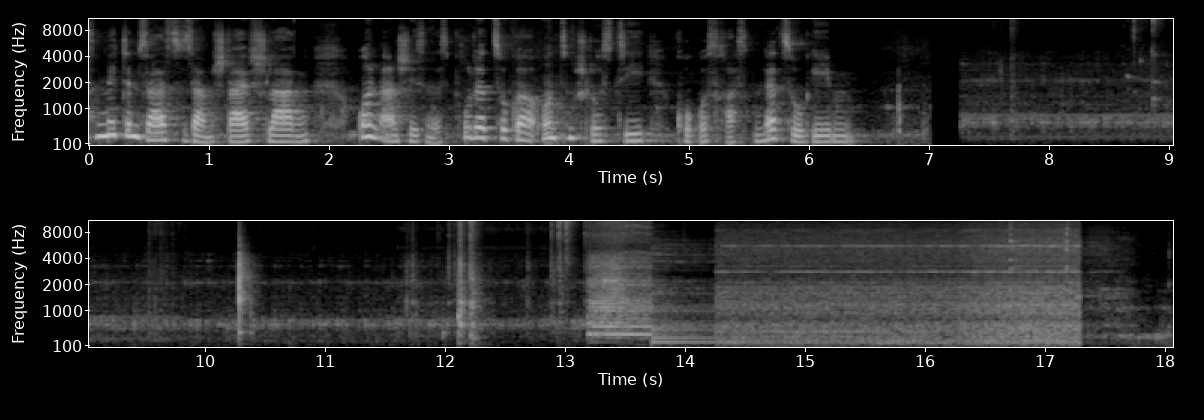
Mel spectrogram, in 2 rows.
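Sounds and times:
stand mixer whisking: 13.2s - 17.3s.

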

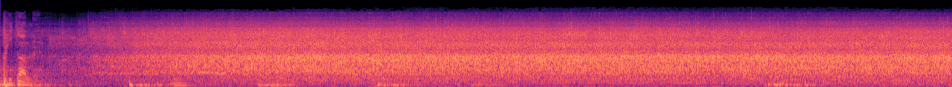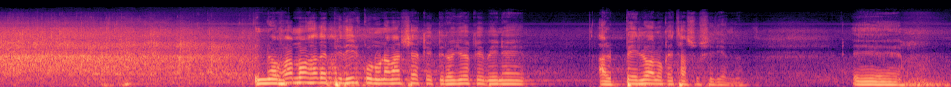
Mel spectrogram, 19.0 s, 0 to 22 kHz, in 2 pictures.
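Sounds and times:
audience applauding: 0.5s - 12.2s.

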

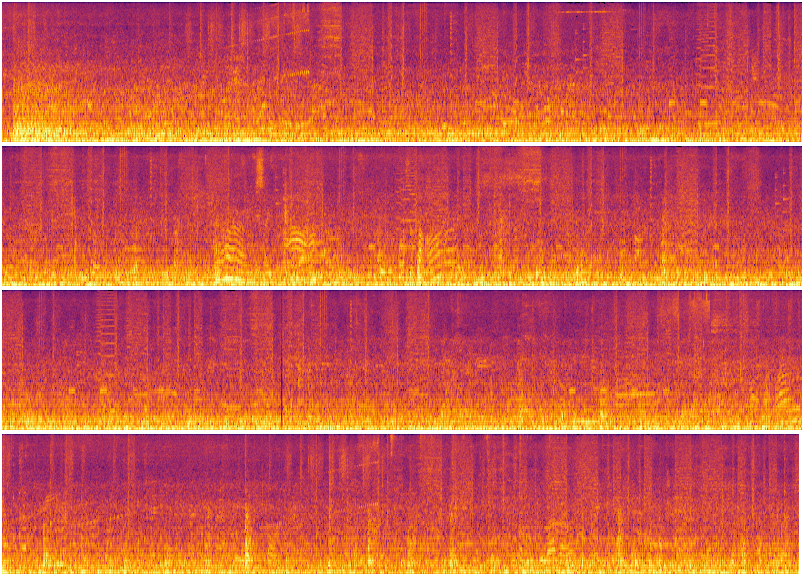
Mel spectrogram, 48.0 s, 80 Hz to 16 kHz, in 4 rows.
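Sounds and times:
city background noise: 0.0s - 47.9s
people's voices: 0.0s - 47.9s.

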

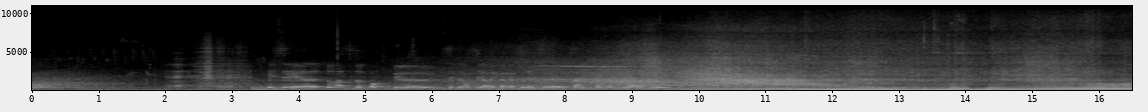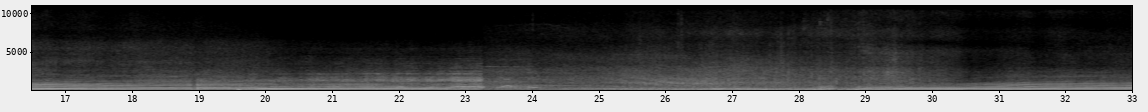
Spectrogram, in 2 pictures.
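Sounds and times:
race car engine accelerating: 7.2s - 33.0s.

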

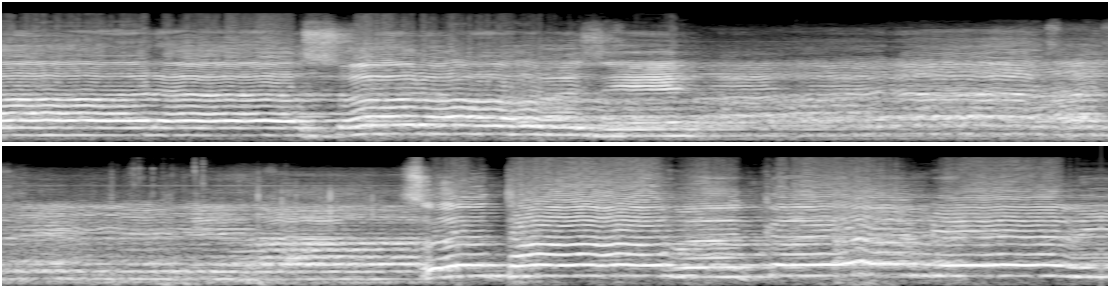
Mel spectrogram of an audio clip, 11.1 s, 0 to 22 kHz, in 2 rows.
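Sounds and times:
man chanting into a microphone: 0.0s - 3.7s, 6.8s - 11.0s.

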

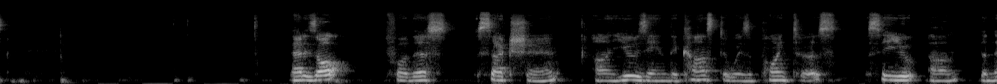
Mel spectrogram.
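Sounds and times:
computer mouse clicking: 1.6s - 2.8s.

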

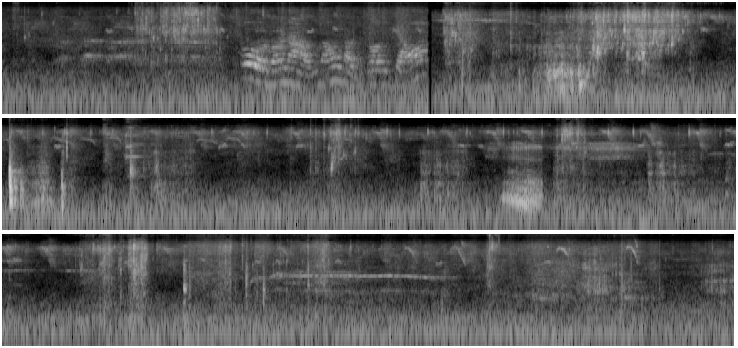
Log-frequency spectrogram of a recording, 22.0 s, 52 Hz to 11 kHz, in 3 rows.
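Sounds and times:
water pouring into plastic tub: 1.3s - 2.3s
water sloshing and splashing: 4.2s - 12.2s, 15.3s - 18.2s, 19.4s - 22.0s.

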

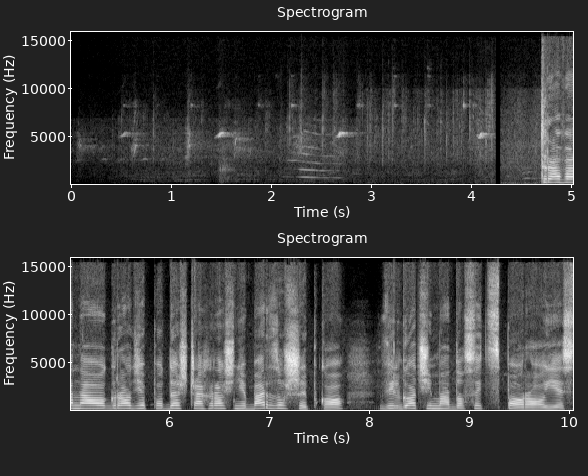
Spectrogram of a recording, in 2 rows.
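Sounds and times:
animal whining: 1.2s - 4.2s.

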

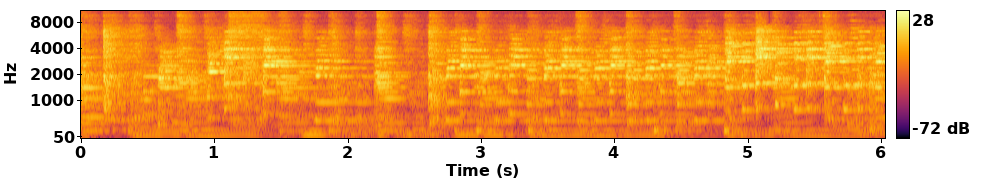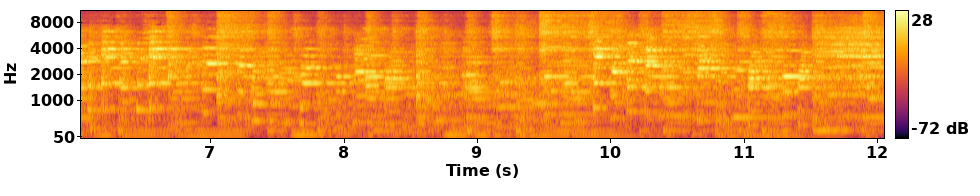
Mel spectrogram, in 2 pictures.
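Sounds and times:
ska band playing: 0.0s - 12.0s
steel pan notes: 0.0s - 12.0s.

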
